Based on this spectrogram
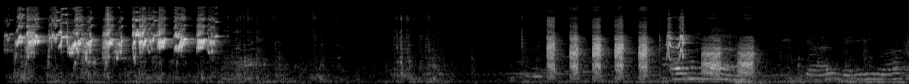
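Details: Starling calling to lure another bird: a dense burst of harsh, chattering high notes for about two seconds, a pause, then a run of about seven evenly spaced squawky notes and lower rasping notes.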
